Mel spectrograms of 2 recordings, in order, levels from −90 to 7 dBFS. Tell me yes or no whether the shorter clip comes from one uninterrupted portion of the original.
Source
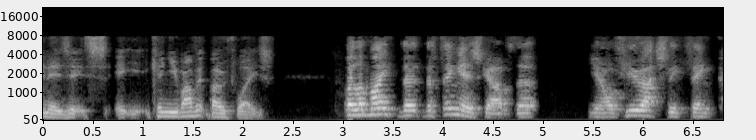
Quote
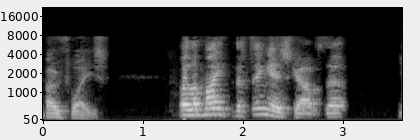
no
